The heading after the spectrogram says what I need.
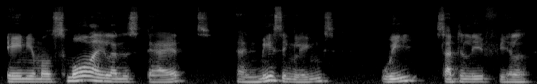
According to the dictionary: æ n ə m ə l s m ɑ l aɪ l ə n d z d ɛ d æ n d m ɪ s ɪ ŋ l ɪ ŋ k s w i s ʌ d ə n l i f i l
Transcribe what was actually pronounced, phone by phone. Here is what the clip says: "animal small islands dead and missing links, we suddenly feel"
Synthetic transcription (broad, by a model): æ n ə m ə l s m ɑ l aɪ l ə n d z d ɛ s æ n d m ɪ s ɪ ŋ l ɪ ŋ s w i s ʌ d ə n l i f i l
